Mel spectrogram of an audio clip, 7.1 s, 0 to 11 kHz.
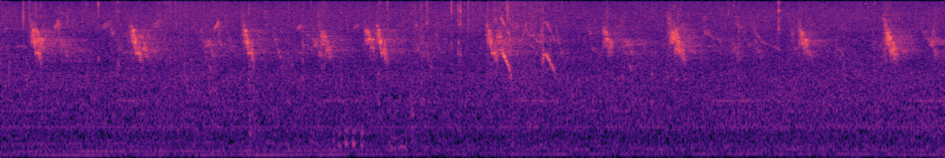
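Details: Fledgling and adult sparrows gathering at a shrine's water bridge for food, 11 May 2024: repeated sharp downward chirps about twice a second over a steady low traffic-like hum.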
